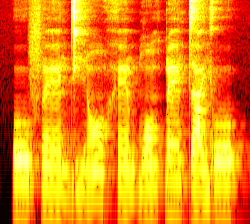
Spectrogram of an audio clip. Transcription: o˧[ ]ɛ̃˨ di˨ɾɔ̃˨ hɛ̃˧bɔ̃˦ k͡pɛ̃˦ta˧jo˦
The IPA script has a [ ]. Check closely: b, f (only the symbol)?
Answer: f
